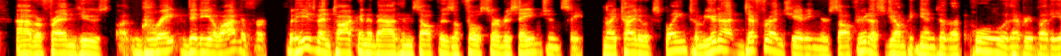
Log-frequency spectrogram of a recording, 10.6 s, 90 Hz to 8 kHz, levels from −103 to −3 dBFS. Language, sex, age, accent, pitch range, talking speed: English, male, 50-69, American, 95-115 Hz, 215 wpm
